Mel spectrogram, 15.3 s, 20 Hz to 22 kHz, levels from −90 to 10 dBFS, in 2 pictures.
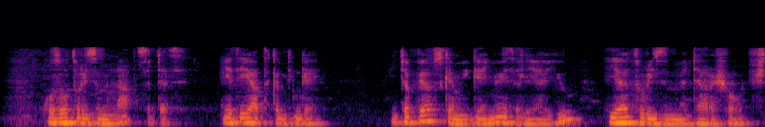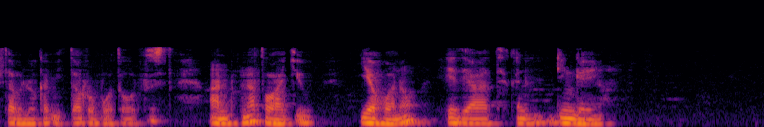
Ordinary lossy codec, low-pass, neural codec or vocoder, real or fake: AAC, 24 kbps; 5.4 kHz; none; real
